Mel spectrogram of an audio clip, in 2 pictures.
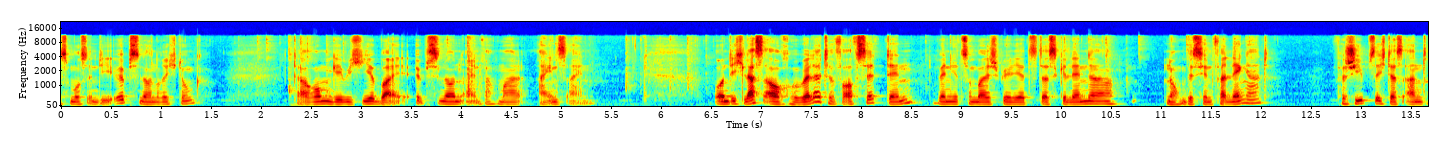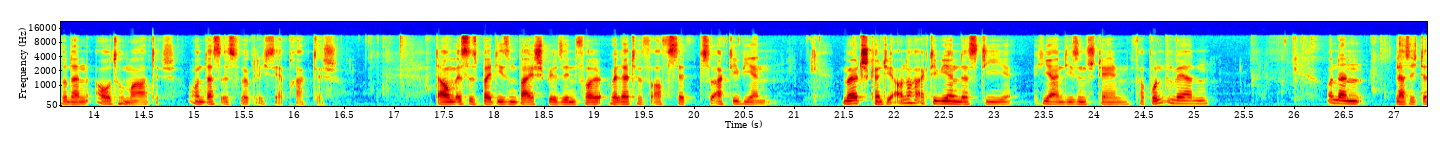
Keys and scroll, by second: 2.4 Return, 4.0 1, 4.6 Return, 10.2 a, 10.4 c, 16.3 ctrl+z, 26.6 5, 26.8 Return.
